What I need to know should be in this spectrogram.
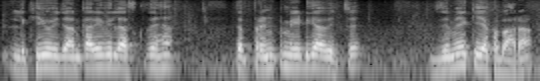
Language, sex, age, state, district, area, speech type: Punjabi, male, 45-60, Punjab, Amritsar, rural, spontaneous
